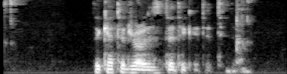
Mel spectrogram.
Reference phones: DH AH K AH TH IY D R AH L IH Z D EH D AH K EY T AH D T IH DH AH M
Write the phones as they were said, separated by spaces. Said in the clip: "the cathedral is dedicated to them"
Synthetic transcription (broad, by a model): DH AH K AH T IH D R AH L IH Z D EH D AH K EY T AH D T IH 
